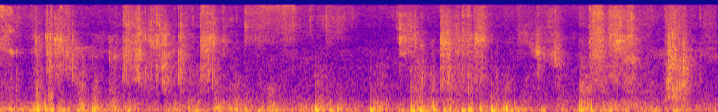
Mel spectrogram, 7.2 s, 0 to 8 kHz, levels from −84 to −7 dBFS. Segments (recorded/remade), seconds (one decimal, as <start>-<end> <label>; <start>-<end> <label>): 0.0-2.9 recorded; 2.9-6.4 remade; 6.4-7.2 recorded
